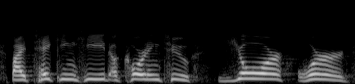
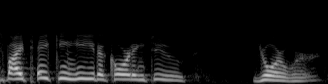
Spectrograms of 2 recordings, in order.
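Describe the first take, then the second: First: Slow, your drawn out and stressed. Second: Said in the usual way. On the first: Shown as a demonstration. Pastor reading psalm to church, stressing your. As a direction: let your word carry the weight. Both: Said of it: "I'm gonna emphasize it as I read".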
